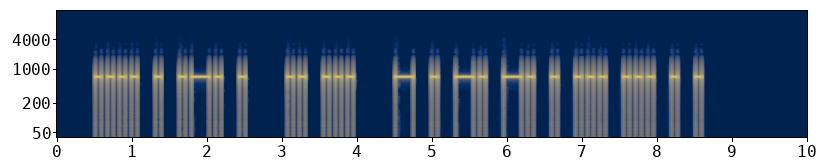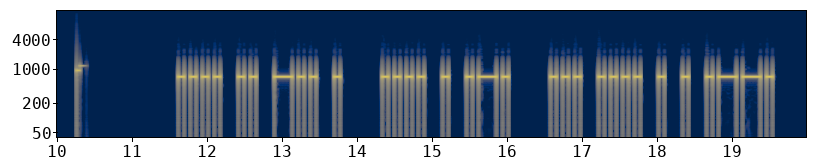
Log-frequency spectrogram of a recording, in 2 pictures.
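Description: Morse code at 15 words per minute: a single mid-pitched tone keyed into quick dits and longer dahs, grouped with short pauses, a silent gap and a click midway, no voices.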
